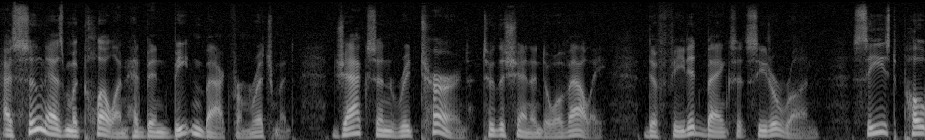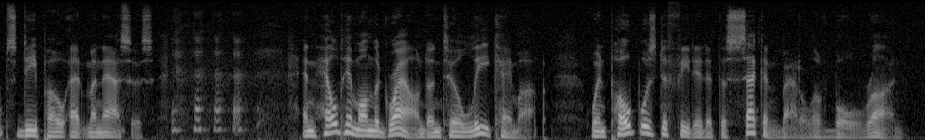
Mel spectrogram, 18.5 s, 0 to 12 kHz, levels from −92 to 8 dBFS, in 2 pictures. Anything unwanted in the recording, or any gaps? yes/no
yes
